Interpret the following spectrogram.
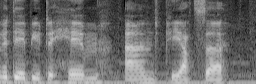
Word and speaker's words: Pjaca: So we signed Marko Pjaca. I finally learned how to pronounce his name, the 21-year-old Croatian from Juventus, for $5 million plus Jermaine Defoe.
